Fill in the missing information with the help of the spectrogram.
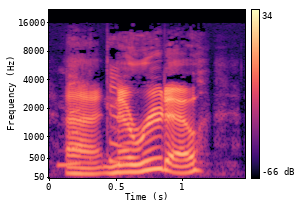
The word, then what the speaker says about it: Naruto: Naruto.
